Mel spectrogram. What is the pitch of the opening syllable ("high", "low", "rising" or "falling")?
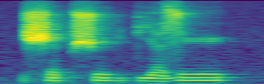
low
